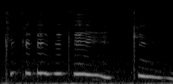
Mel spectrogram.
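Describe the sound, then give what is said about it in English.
A person imitates a laughing dolphin with a string of short, high, chattering squeaks followed by two longer descending squeals, moderately loud, with no other talking. “That's sort of what a dolphin sounds like.”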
